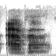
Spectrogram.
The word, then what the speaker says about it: Eva: Get it away because people are always like, is it Ava? Eva?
